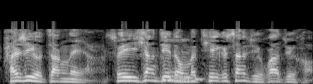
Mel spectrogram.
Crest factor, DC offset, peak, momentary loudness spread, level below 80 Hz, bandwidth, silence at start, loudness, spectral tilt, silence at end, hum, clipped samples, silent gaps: 12 dB; under 0.1%; 0 dBFS; 7 LU; -50 dBFS; 8 kHz; 0.05 s; -12 LUFS; -5.5 dB/octave; 0 s; none; 0.5%; none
